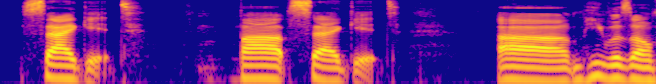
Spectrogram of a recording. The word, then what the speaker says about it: Saget: Bob's, how do you pronounce his last name? Saget.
